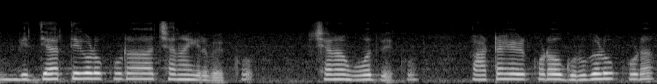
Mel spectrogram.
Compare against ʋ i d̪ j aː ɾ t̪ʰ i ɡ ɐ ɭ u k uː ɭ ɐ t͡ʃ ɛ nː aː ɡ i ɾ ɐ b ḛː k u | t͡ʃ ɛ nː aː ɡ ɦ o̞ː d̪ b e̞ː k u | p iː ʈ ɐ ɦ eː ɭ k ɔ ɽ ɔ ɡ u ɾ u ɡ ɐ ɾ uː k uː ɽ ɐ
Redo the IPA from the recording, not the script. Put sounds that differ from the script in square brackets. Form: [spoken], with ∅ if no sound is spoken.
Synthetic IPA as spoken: ʋ i d̪ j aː ɾ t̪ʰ i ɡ ɐ ɭ u k uː [ɽ] ɐ t͡ʃ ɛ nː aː ɡ i ɾ ɐ b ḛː k u | t͡ʃ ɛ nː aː ɡ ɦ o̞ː d̪ b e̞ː k u | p [aː] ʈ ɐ ɦ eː ɭ k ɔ ɽ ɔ ɡ u ɾ u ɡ ɐ [ɭ] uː k uː ɽ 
